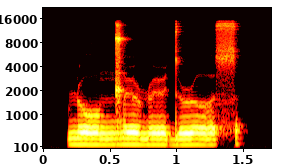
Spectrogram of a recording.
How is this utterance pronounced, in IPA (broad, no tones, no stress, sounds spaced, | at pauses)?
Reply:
ɳ o ŋ͡ǁ ø ɳ ø d ɹ ɤ s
